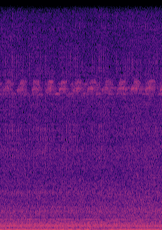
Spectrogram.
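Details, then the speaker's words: Carrier heat pump outdoor unit after run capacitor replacement: steady, even low hum from compressor and fan, no knocking, rattling or squeal; running and cooling normally. "all right so it's up and running and cooling"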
